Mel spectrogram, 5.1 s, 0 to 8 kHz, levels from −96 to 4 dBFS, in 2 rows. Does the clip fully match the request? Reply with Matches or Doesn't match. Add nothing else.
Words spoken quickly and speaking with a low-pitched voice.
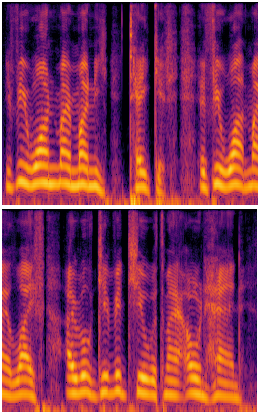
Doesn't match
